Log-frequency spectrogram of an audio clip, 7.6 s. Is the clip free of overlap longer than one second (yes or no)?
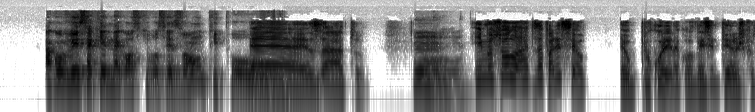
yes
